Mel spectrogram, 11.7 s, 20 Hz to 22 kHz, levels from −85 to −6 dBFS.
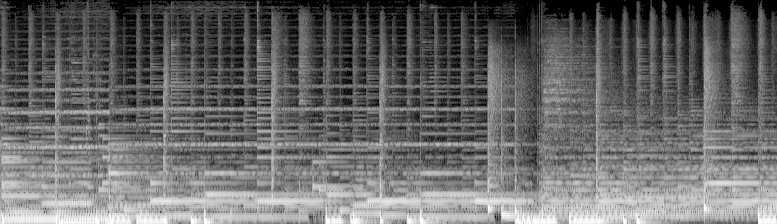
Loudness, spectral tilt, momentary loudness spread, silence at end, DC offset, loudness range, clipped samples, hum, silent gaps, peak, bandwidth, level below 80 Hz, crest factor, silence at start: -16 LUFS; -6 dB/octave; 7 LU; 0 s; 0.2%; 2 LU; under 0.1%; none; none; 0 dBFS; over 20 kHz; -16 dBFS; 14 dB; 0 s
